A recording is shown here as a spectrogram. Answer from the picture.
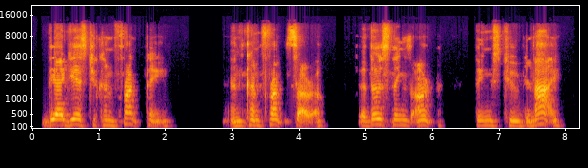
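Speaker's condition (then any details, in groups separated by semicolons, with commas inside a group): Cerebral palsy; mainly lower limbs affected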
